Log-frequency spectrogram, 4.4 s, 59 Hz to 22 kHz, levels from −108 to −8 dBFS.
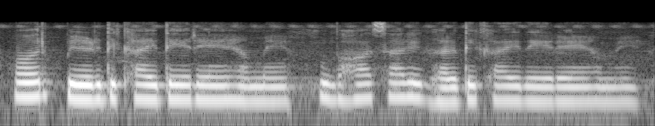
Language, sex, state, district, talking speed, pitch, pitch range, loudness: Hindi, female, Uttar Pradesh, Lalitpur, 205 wpm, 200 Hz, 185-215 Hz, -18 LUFS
